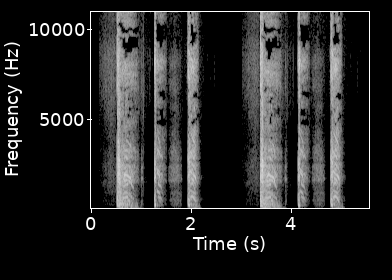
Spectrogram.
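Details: Cough sound effect: two bouts of three short, harsh adult coughs, each bout starting with a loud burst and with faint breaths between coughs.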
